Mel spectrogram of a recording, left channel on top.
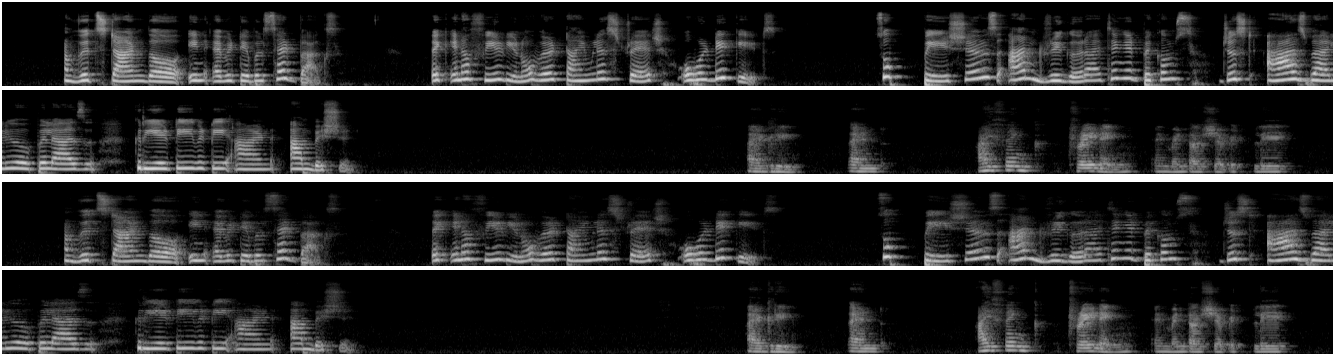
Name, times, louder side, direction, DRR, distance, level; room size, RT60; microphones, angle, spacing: voice 1, 0.6-3.3 4.3-7.7 8.8-8.9 9.2-16.8, left 4 dB, 90° left, 10 dB, 0.7 m, -20 dB
voice 2, 20.8-21.2 21.8-22.1 23.0-23.6 24.0-26.1, right 1 dB, 50° right, 2 dB, 1.6 m, -29 dB
8.2 x 5.0 x 3.3 m, 0.31 s
head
